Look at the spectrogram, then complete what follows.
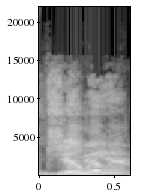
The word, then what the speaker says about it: Gillian: but wait is it is it Gillian or Jillian Gillian Anderson Jillian Jillian it's jilan it's a hard it's Jillian it's Jillian andersonan ja Jacobs Jacobs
